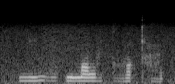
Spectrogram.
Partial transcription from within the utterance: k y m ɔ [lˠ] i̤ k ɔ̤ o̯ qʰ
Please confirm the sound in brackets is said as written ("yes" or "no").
yes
